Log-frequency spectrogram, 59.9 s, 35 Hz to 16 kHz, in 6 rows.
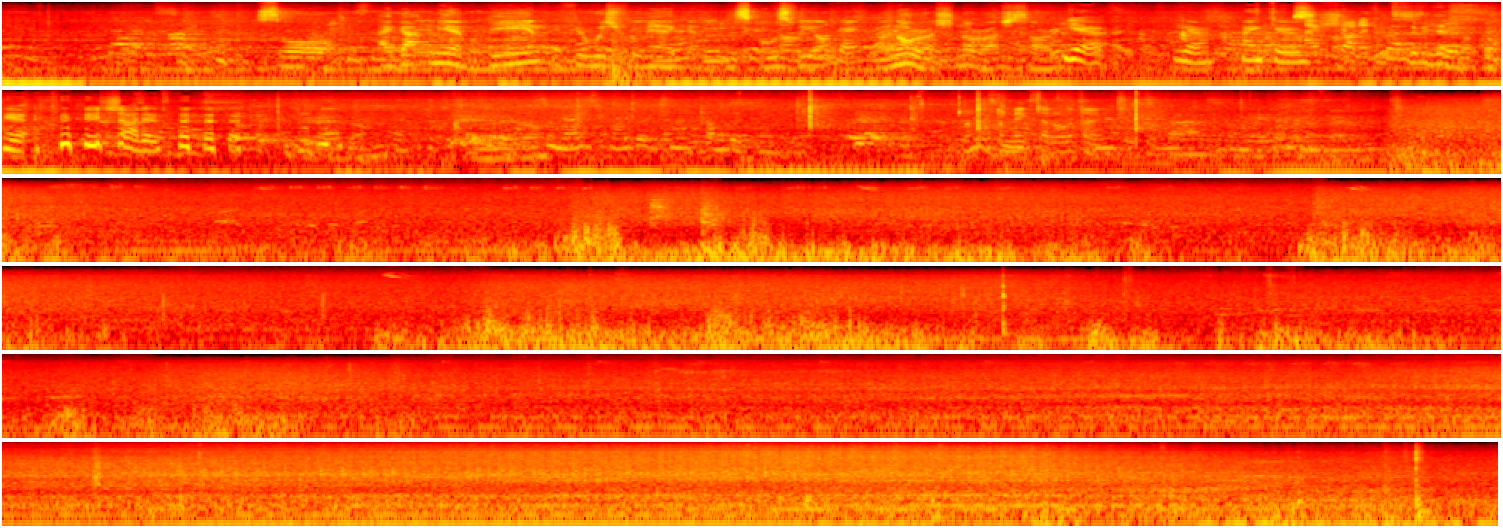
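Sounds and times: minibus engine idling: 0:00.0 - 0:23.8, 0:41.9 - 0:59.9
wind buffeting microphone: 0:00.0 - 0:59.9.

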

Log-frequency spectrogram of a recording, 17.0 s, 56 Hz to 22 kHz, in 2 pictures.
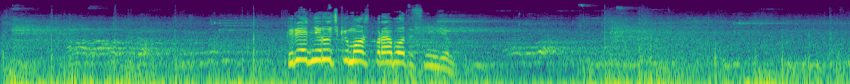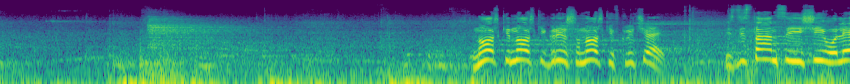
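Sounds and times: footwork on ring canvas: 0:00.0 - 0:13.3.

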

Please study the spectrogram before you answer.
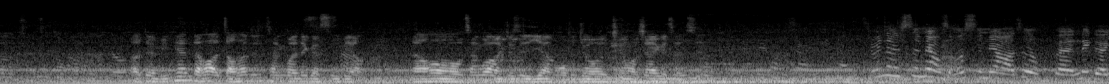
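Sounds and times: bus engine drone: 0:00.0 - 0:11.0
road noise: 0:00.0 - 0:11.0.

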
